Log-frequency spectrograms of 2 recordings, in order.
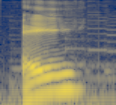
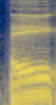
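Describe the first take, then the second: First: The two sounds are said with a pause between. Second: The two sounds are said quickly without a pause. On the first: "practice them separately" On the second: "say them quickly together"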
